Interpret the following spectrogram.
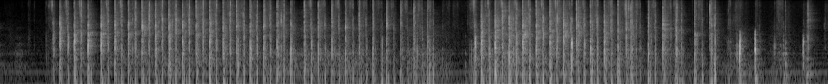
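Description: A deck of Lenormand cards shuffled by hand: long runs of rapid, soft card flicks, with a short pause about nine seconds in, thinning out near the end.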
